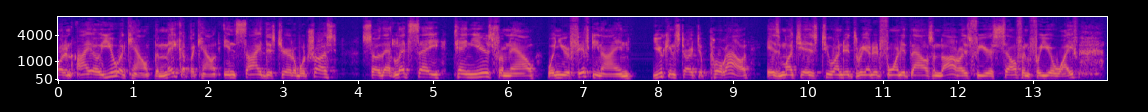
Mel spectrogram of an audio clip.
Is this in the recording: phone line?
yes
